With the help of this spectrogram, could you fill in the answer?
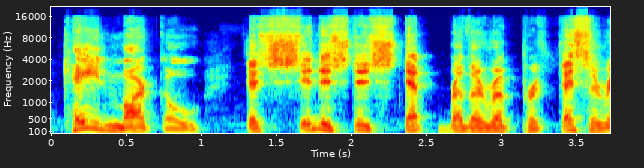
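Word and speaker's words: Cain Marko: He's pronounced Kane Marco.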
